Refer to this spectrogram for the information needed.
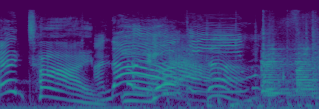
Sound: cheering; upbeat music

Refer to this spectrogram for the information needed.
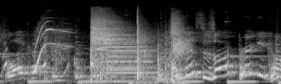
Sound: clang as bat hits floor

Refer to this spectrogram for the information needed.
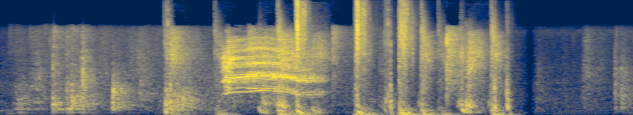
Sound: screams punches and lands

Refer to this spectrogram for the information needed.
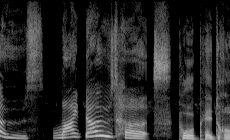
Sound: nasal voice

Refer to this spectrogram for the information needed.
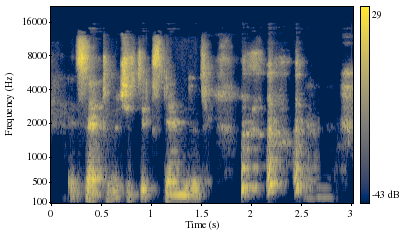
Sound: laughs

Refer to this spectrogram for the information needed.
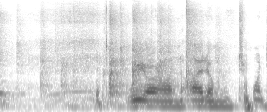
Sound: applause

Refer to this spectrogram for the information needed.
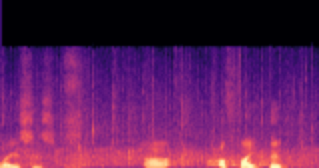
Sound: applause

